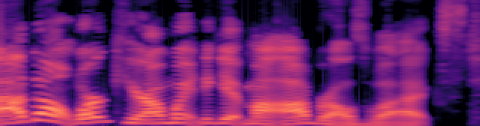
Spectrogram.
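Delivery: put-on broad, thick Southern American accent. Retelling a woman's reply while waiting for eyebrow waxing, in a very Southern American accent. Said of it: "in the most Southern American accent".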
